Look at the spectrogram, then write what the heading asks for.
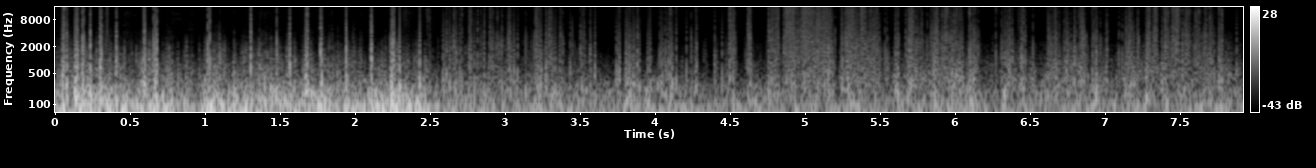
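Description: Wind buffeting the microphone and the low rumble of a moving passenger train. About two and a half seconds in the buffeting eases to a steadier rush with rapid clicking and clatter as a train passes on the next track.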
